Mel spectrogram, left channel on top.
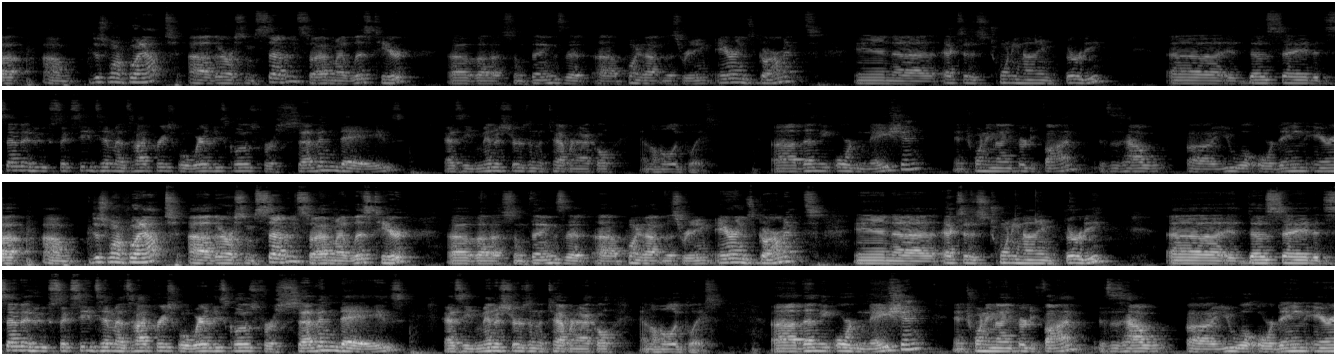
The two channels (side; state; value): left; quieter; 13.2 dB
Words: just want to point out there are some sevens, so I have my list here of some things that pointed out in this reading. Aaron's garments in Exodus 29:30. It does say the descendant who succeeds him as high priest will wear these clothes for 7 days as he ministers in the tabernacle and the holy place. Then the ordination in 29:35. This is how you will ordain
